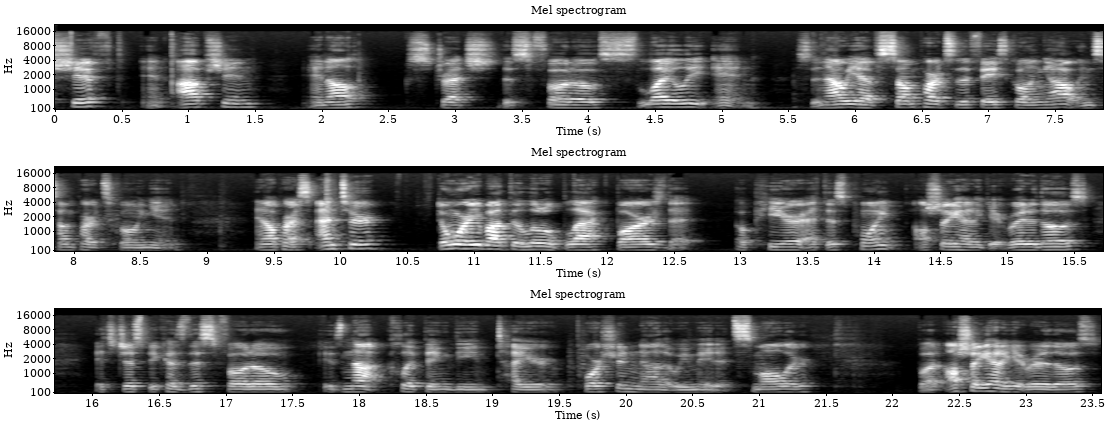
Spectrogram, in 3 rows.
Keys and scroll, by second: 9.9 Return.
